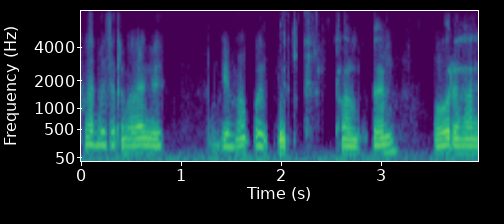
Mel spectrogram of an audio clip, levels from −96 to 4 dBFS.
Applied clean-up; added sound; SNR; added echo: neural diffusion model UNIVERSE++.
